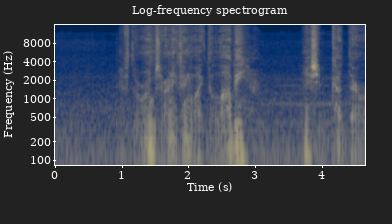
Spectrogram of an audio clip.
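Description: A man speaks in a low, gruff, calm voice.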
